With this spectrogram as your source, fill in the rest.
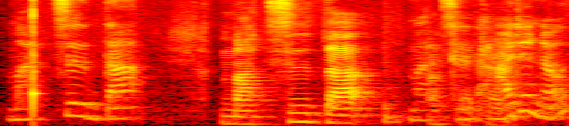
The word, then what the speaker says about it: Mazda: So some examples would be Mazda. Mazda. Yeah. The correct pronunciation being Matsuda.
